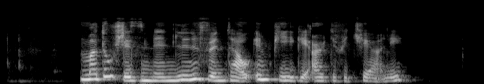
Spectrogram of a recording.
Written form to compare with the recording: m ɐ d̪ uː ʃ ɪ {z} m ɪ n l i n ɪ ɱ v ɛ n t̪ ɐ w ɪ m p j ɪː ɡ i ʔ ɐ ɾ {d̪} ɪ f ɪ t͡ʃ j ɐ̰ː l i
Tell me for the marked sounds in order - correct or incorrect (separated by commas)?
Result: correct, incorrect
